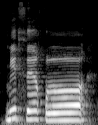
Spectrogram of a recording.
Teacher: الف سے پہلے حرکت زبر الف مد ہوگا، قا کو ہم ایک الف کی مقدار کھینچ کر پڑھیں گے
